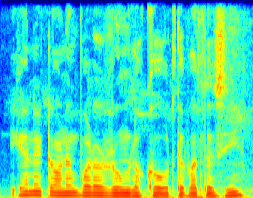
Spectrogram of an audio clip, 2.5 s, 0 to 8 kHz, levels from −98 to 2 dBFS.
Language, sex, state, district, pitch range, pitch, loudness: Bengali, male, West Bengal, Alipurduar, 110-135 Hz, 120 Hz, -15 LUFS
